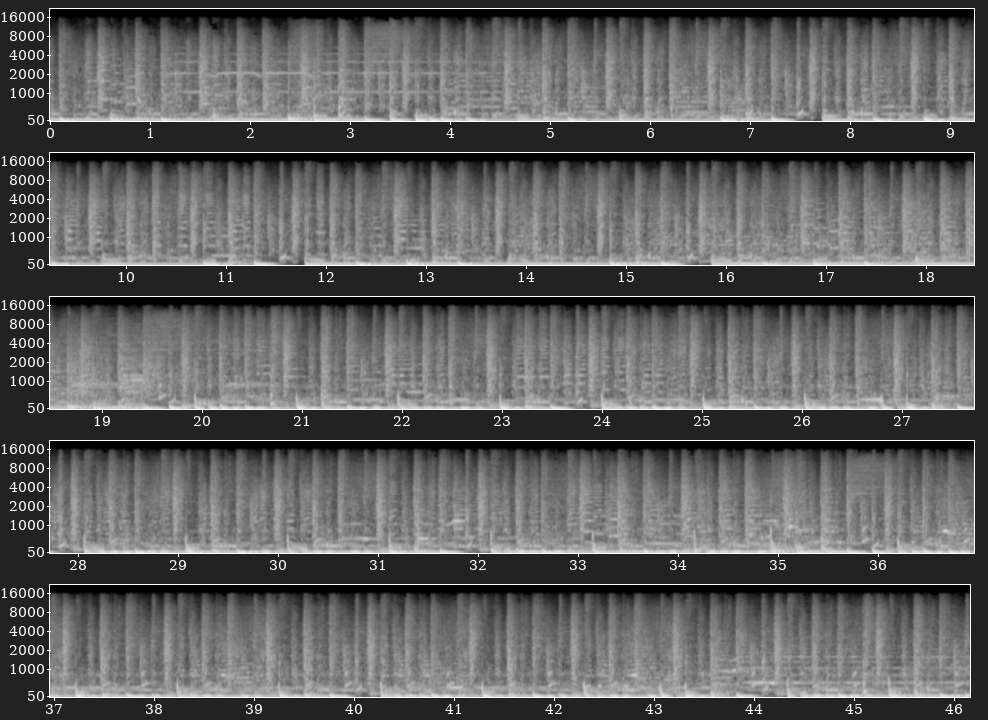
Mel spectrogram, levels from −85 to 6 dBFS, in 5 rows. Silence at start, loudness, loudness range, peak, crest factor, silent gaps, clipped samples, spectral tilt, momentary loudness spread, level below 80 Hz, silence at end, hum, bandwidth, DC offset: 0 s; -14 LUFS; 2 LU; 0 dBFS; 10 dB; none; under 0.1%; -4.5 dB/octave; 3 LU; -12 dBFS; 0 s; none; 15.5 kHz; under 0.1%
